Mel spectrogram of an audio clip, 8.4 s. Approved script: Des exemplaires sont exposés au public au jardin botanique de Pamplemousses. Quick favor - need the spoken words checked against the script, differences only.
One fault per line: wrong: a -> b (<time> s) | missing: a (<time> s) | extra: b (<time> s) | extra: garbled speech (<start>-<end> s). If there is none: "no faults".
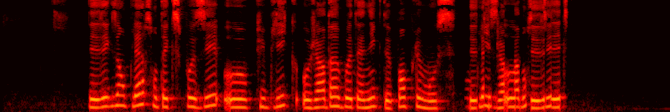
extra: garbled speech (5.8-7.1 s)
